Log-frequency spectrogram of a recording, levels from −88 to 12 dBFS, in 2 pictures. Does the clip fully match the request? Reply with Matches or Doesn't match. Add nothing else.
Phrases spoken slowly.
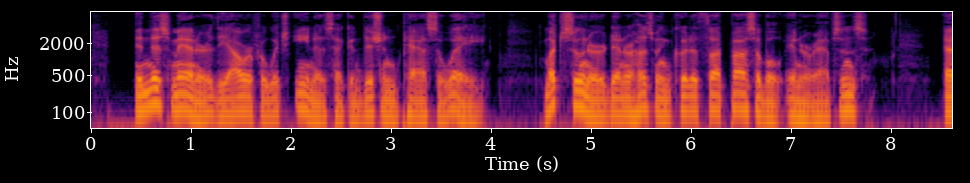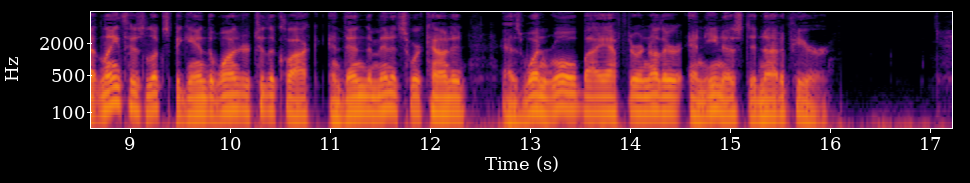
Doesn't match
